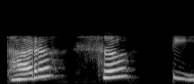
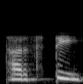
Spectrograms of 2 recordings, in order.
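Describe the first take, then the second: First: थर्सटी very slowly as thar, sa, tee; sounded out. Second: Said in the usual way. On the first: Shown as a demonstration. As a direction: break थर्सटी into three parts with pauses. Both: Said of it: "आपको इसको कैसे पढ़ना है".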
